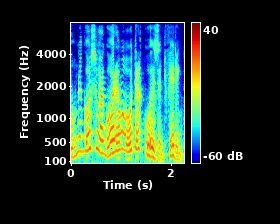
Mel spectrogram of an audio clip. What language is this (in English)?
Portuguese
